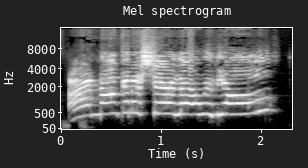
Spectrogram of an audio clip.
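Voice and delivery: very high, teasing sing-song; playful sing-song refusal. Pretend. Host declining to share clients' secrets, playful sing-song. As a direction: refuse in a silly high-pitched voice.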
